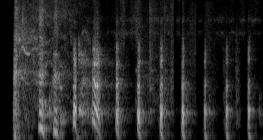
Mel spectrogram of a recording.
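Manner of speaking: high, voiceless chuckle in quick bursts; long wheezy snicker, pulse after pulse; staccato laugh. Real, not acted. Reacts to own Red Skull quip.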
